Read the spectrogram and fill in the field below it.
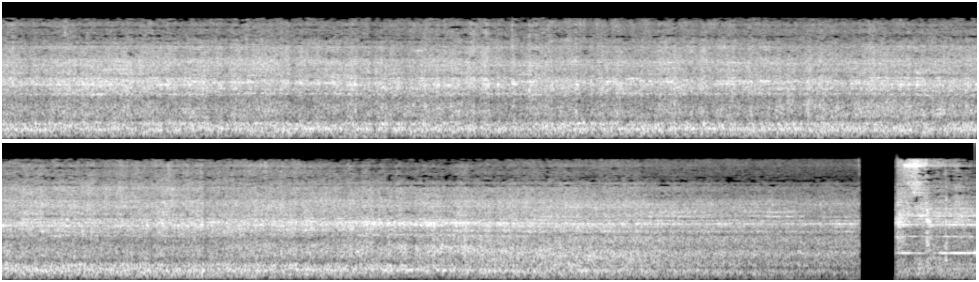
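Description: A passenger train rumbles and clatters past on the tracks close by.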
